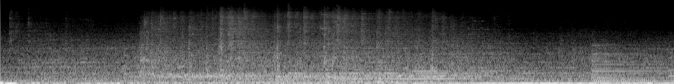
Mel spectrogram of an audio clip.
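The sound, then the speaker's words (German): A tunnel boring machine, built to bore a railway tunnel through the Alps for the Lyon–Turin line, running in a factory hall: a loud, steady mechanical rumble with a low droning hum and scattered metallic clatter, continuing throughout without any voices. “Die, an der wir gerade vorbeigehen zum Beispiel, die wird bald 300 Meter lang sein und einen Eisenbahntunnel durch die Alpen bohren.”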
